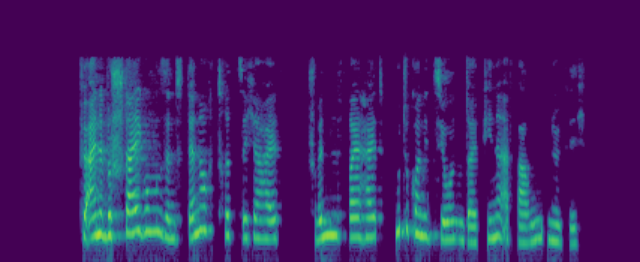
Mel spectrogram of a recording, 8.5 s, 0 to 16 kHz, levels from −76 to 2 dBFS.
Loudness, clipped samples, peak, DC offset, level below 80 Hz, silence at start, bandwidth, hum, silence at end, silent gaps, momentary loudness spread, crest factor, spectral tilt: -19 LUFS; under 0.1%; -2 dBFS; under 0.1%; -66 dBFS; 1.05 s; 8 kHz; none; 0.85 s; 3.77-4.10 s, 5.13-5.25 s; 10 LU; 18 dB; -4 dB/octave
